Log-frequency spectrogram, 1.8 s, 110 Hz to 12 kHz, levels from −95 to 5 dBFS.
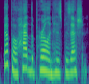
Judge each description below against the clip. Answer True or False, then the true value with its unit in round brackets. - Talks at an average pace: False (235 wpm)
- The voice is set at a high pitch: True (230 Hz)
